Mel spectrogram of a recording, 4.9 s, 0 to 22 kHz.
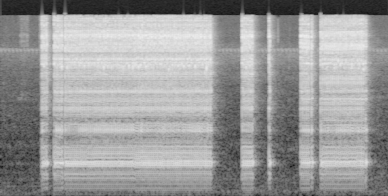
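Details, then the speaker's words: CBR600-engined home-built reverse trike fuel pump wired straight to the battery: loud steady buzzing hum in on-off bursts, so the pump works and the dodgy wiring is at fault. "so the pump works so is the wiring that's bad huh so i put the pump back on the wiring and i don't know if you guys can hear it but it is it is slowly pumping"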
